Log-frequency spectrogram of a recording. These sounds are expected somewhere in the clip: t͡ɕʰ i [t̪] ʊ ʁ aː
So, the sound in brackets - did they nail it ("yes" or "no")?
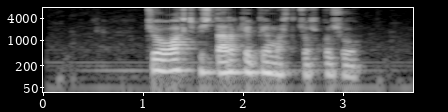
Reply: no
